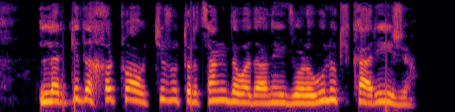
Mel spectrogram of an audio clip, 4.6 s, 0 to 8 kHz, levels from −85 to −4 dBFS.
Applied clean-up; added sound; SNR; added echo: none; none; none; none.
